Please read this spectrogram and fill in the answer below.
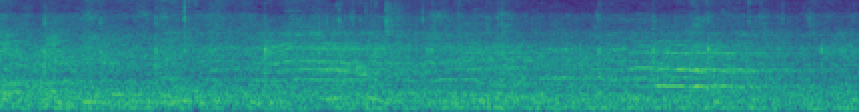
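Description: Arena crowd hubbub: many voices talking and calling out at once, with no single speaker standing out.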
